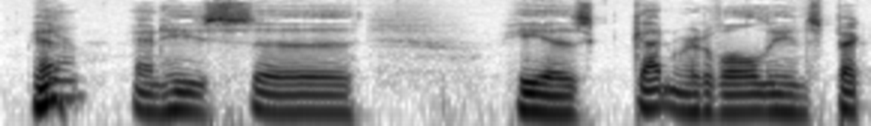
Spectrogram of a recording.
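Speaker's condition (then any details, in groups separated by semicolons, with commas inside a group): No condition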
